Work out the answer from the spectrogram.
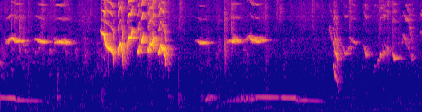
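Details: Oriental magpie-robin (kacer) song meant as a tutor recording for training birds: sweet whistled phrases, a dense burst of rich warbling notes, then further whistles and sweeping slurs.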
